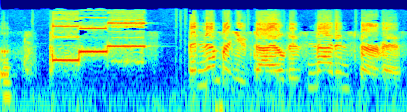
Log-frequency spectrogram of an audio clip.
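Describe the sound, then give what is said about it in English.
A short run of telephone tones as a phone call is dialed to a number that is not in service, three steady electronic beeps stepping upward in pitch, loud, followed right after by a voice speaking in a clear, recorded-sounding manner. “So we'll start dialing the phone right now.”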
